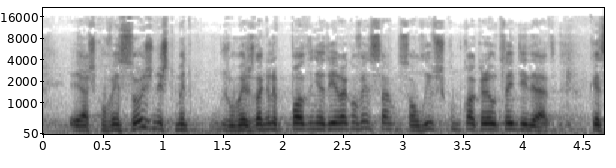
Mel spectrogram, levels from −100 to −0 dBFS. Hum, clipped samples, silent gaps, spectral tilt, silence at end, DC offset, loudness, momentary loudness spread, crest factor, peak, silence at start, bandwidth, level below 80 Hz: none; under 0.1%; none; -5.5 dB/octave; 0 s; under 0.1%; -21 LUFS; 7 LU; 18 dB; -2 dBFS; 0.05 s; 16.5 kHz; -50 dBFS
